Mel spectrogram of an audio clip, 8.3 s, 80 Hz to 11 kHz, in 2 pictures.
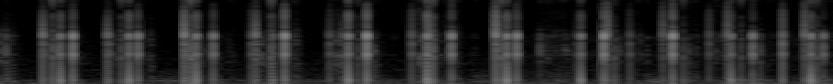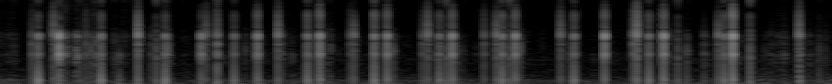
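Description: Long acrylic nails rapidly tap and scratch the mic capsules of a Tascam DR-05 handheld recorder, which has a plastic body and metal mic grilles. The result is a dense run of sharp, bright clicks and scratchy scrapes that stop almost instantly, with a recurring tone near 2.6 kHz over a faint low hum.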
